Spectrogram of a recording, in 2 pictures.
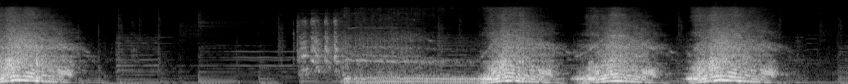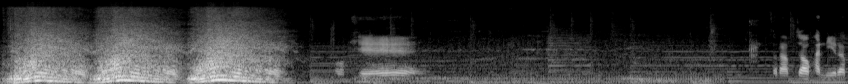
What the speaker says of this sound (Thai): มาฟังเสียงเครื่องยนต์กันครับ สีสูบเรียงนะครับเสียงนุ่มๆหวานๆ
